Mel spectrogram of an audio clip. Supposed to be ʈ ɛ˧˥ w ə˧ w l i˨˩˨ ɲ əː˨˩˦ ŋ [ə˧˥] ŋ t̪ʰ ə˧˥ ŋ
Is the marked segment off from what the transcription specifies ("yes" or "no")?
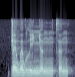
no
